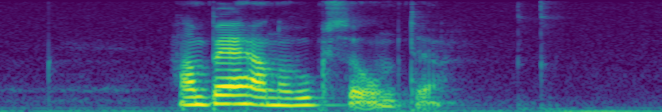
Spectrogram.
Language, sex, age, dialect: Faroese, female, 15-35, Norðurstreymoy/Eysturoy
